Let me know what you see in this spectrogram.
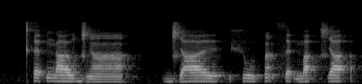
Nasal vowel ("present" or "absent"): present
